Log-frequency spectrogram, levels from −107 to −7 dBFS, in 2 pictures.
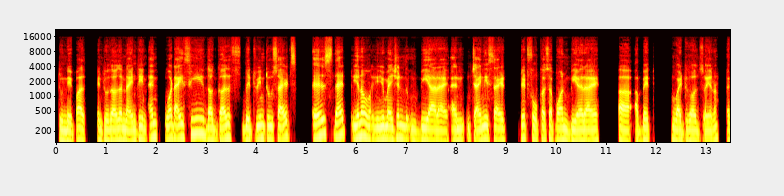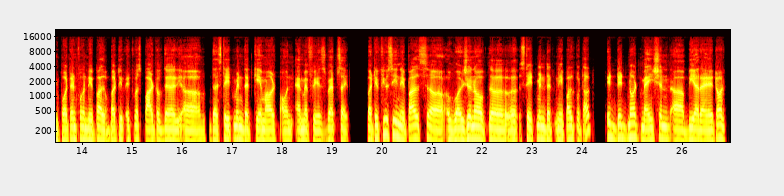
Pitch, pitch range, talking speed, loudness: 115 Hz, 110-125 Hz, 165 wpm, -22 LUFS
